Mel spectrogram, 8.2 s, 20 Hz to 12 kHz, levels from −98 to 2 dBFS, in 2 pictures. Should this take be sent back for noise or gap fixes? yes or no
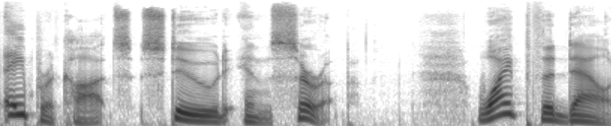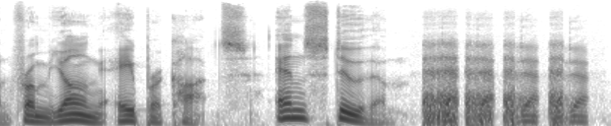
yes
